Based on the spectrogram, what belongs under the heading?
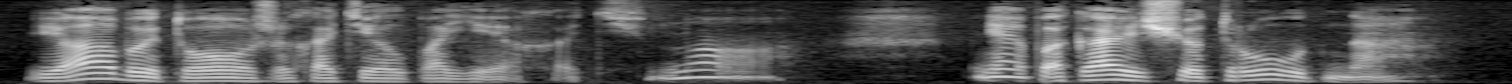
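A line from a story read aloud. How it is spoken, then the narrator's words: Sighing. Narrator (Russian): вздохнул Фати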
